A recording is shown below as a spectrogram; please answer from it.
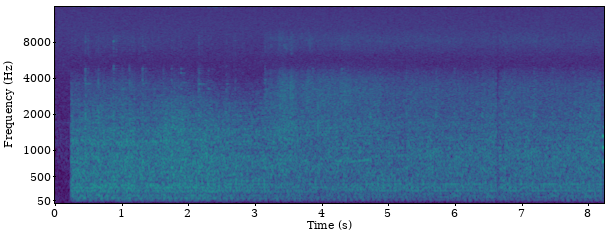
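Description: Helicopters flying overhead: a steady, dense rotor and engine noise that starts suddenly about a quarter second in.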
